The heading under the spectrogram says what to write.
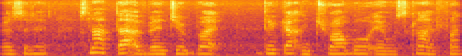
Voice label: Conversation with 12 year old male Virginia, american english dialect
